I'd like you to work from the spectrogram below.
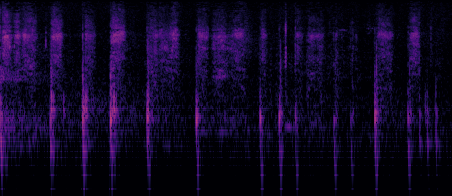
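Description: Writing on a bin lid makes many short, scratchy strokes in quick, irregular bursts. The sound is faint, with no talking over it.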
